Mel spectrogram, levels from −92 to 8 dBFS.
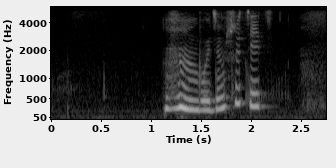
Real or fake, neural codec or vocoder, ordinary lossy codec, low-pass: real; none; none; 5.4 kHz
